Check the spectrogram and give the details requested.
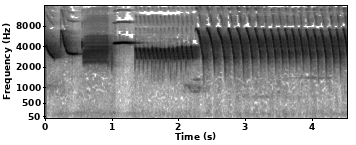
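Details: Canary song for training a canary to sing right away: a short swoop and buzzy tones, then a steady rattle, then a fast rolling trill of repeated notes.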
